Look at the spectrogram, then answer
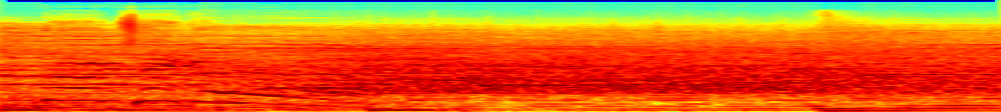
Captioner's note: audience cheering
